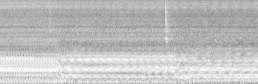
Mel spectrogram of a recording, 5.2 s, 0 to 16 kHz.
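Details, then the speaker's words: Portable suction unit for oral airway suctioning being switched on and set to about 300–350 mmHg: a steady motor hum whose pitch drops and shifts as suction is turned up. "can hear the change in the amount of suction that we have and we can see that it lights up where we want it"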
